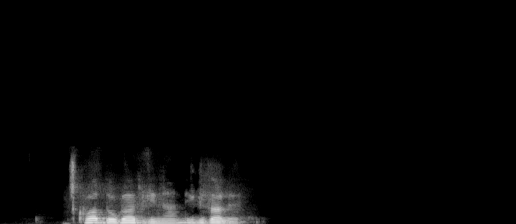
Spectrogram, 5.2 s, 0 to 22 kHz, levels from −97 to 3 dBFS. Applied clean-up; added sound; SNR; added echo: neural mask model Resemble Enhance denoiser.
